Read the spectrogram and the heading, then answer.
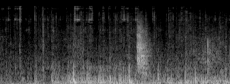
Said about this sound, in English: He rolls his suitcases up the driveway to the truck he just sold to a friend.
